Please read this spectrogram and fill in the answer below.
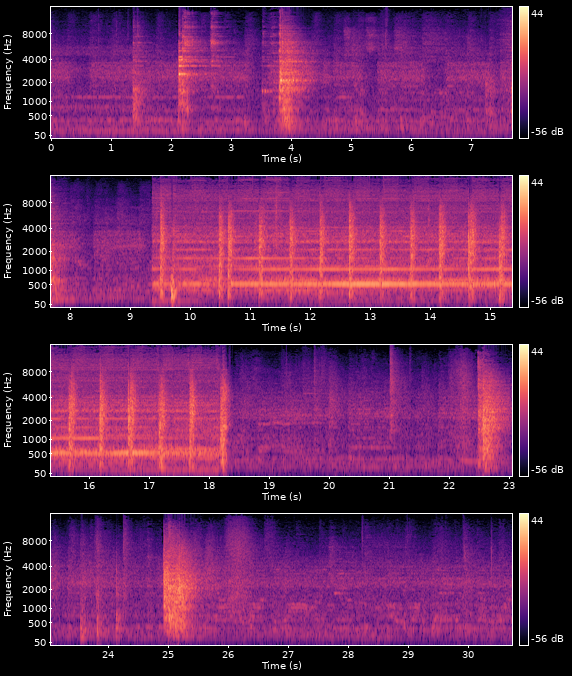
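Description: Two-post vehicle lift raising a pickup truck: its electric hydraulic pump runs steadily for about nine seconds, starting about a third of the way in, while the safety locks click about twice a second as the carriages climb. Sharp metal clanks come before and after, as the lift arms are set and handled.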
